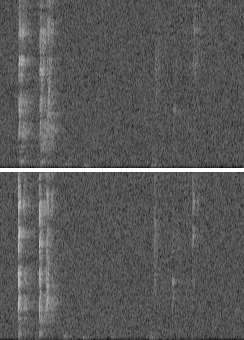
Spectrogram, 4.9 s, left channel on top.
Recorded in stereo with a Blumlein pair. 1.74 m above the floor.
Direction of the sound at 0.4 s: 40° right.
